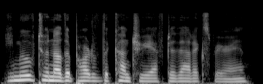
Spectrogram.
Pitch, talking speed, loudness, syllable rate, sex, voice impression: 155 Hz, 250 wpm, -19 LUFS, 7.8 syllables/s, female, very feminine, adult-like, calm, slightly strict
